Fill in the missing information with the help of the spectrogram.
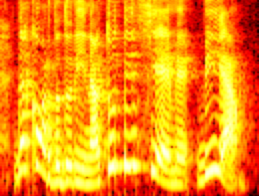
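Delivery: rally everyone to begin; cheerful start. Acted. Caterpillars call everyone to recite together, excited.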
